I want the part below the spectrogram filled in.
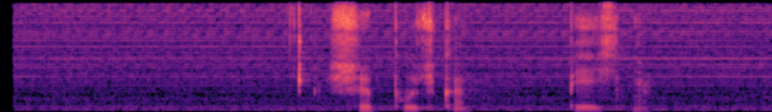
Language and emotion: Russian, neutral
